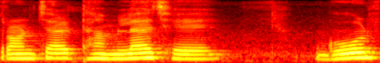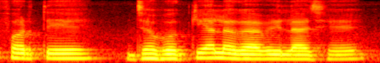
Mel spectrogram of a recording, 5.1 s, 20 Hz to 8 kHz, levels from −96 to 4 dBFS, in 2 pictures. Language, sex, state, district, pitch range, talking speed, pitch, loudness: Gujarati, female, Gujarat, Valsad, 160-185 Hz, 105 wpm, 175 Hz, -16 LUFS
